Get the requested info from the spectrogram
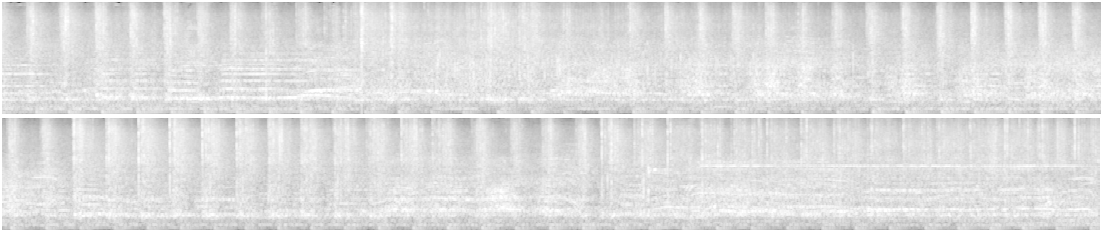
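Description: Organised cheering from the stands of a Japanese high-school baseball game: a drum beaten steadily about four times a second under a crowd chanting with band music.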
